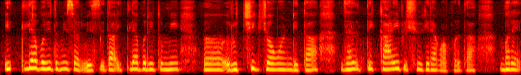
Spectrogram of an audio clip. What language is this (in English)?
Konkani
